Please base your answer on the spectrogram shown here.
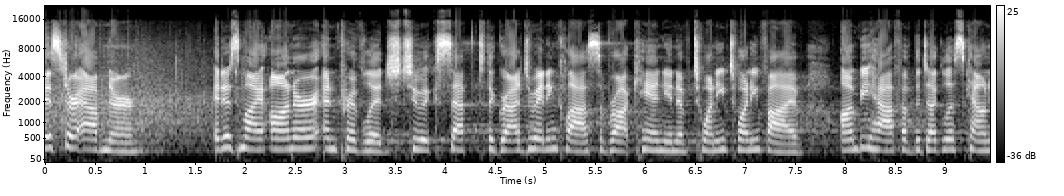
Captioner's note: applause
